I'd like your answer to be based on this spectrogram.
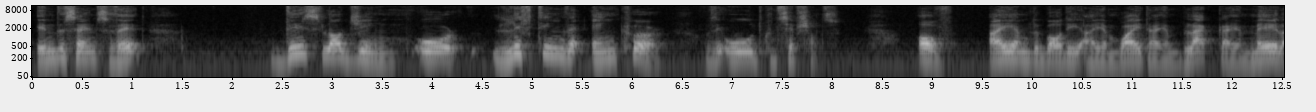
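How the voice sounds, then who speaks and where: In a formal, unhurried teaching voice, a man channels a guide entity, giving slow, deliberate channeled teaching. His pitch sits slightly high, his tone mellow and dark, and he breaks his phrases with long pauses and quiet hums.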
